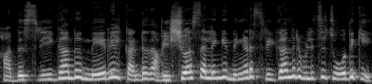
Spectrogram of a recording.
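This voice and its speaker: A woman's voice: high-pitched, expressive, fast talker, warm tone. A woman reading as a hurt, bitter young wife. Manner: sobbing, bitter, defiant complaints.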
